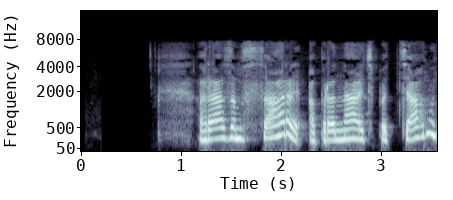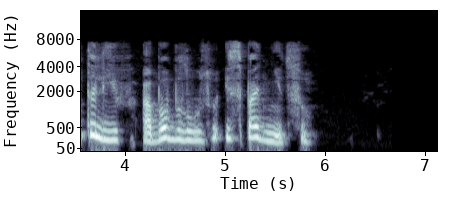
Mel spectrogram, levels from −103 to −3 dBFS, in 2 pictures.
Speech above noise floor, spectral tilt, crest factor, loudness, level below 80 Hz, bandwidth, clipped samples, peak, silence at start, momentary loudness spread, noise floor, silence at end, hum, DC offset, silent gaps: 71 dB; -6 dB/octave; 16 dB; -16 LUFS; -60 dBFS; 7.8 kHz; under 0.1%; -2 dBFS; 0.85 s; 11 LU; -87 dBFS; 1.3 s; none; under 0.1%; none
